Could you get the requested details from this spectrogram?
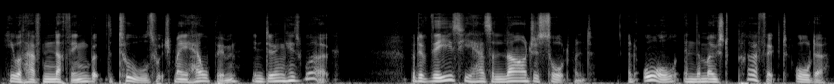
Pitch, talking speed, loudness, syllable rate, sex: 135 Hz, 215 wpm, -18 LUFS, 5.2 syllables/s, male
